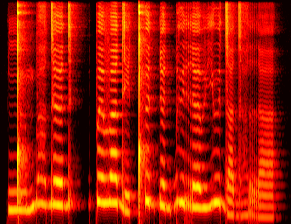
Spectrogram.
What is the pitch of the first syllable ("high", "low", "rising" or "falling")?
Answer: low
